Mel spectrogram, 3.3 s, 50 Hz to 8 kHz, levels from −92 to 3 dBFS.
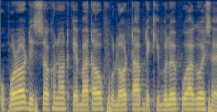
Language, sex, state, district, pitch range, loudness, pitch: Assamese, male, Assam, Hailakandi, 130-140 Hz, -15 LUFS, 135 Hz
